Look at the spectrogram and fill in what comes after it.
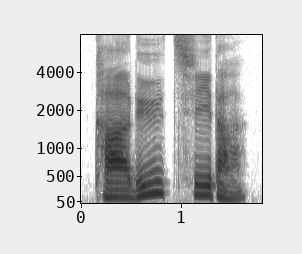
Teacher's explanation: this vowel 으 is much wider than the vowel 우. Listen one more time slowly.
